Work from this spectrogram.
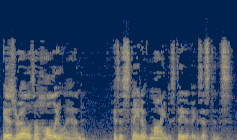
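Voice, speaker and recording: Rabbi giving a weekly Torah talk: a man with an animated, husky voice, slow emphatic phrasing. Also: fairly low pitch. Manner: measured, lively teaching delivery with slow emphatic phrases. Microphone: studio microphone.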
